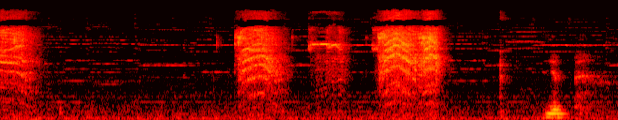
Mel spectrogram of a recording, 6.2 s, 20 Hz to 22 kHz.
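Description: DeWalt 20V cordless drill driving a screw through a thin metal band into the lamp's metal frame. Its motor whine stops shortly after the start, then comes back in short bursts about two and a half and four seconds in.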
